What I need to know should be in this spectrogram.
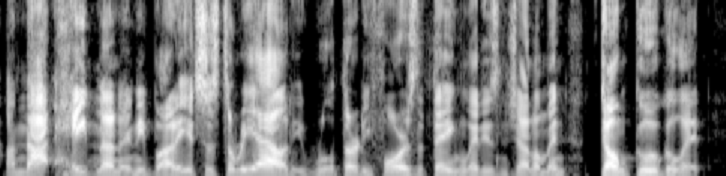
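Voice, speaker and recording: A man with a mid-pitched voice talks casually as the solo host of a gaming podcast. He rambles along irreverently and swears freely. The recording is dry, with very little room sound. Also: very animated, rapid-fire, a bit bright, no room sound.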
